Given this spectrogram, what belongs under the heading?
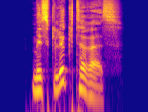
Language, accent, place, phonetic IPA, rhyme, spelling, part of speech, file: German, Germany, Berlin, [mɪsˈɡlʏktəʁəs], -ʏktəʁəs, missglückteres, adjective, De-missglückteres.ogg
- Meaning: strong/mixed nominative/accusative neuter singular comparative degree of missglückt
